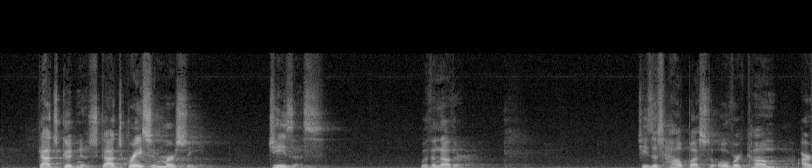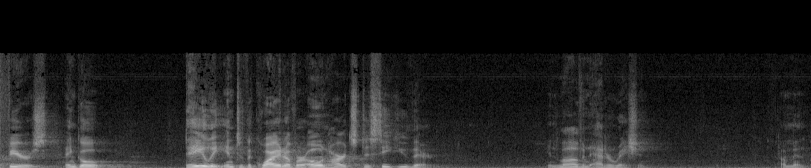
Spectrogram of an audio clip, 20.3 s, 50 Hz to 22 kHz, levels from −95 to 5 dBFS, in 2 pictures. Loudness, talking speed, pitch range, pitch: -28 LUFS, 105 wpm, 120-145 Hz, 130 Hz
